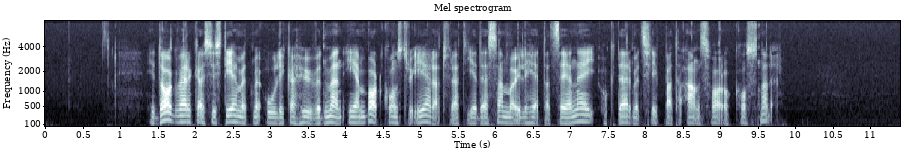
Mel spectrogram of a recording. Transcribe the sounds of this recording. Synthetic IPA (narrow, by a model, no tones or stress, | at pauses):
ɪd̪ɑːɡvæɾkaɾʂʏst̪eːmət̪mḛʔuːliːkaɦʉ̟ːvɵd̪mɛnːeːnbɑːʈkʰɔnst̪ɾɵ̰ʔeːɾa̰t̪fœɾat̪jeːd̪ɛsːamœjlɪɡɦḛːt̪at̪sɛjːanɛjɔkd̪æːɾmeːd̪slɪpːat̪ʰːɑːʔa̰nsvɑ̰ːɾʔɔ̰kʰːɔst̪nad̪əɾ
